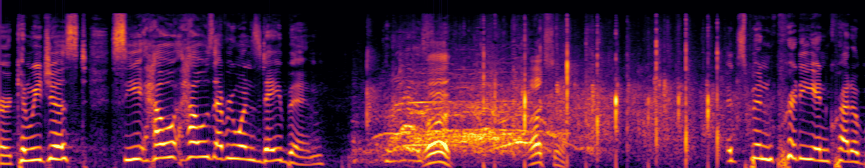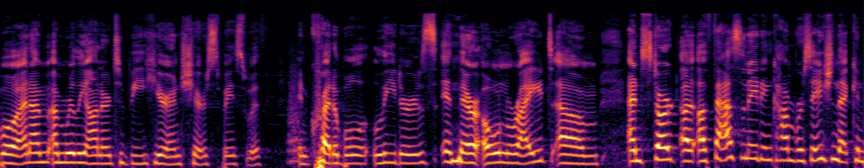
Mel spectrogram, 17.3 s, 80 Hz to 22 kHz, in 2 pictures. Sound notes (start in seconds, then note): 3.6 audience cheering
